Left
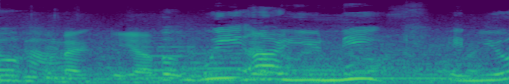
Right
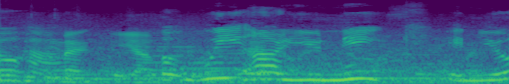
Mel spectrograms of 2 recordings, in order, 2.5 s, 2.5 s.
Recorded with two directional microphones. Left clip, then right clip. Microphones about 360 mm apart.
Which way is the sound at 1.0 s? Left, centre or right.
Centre.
